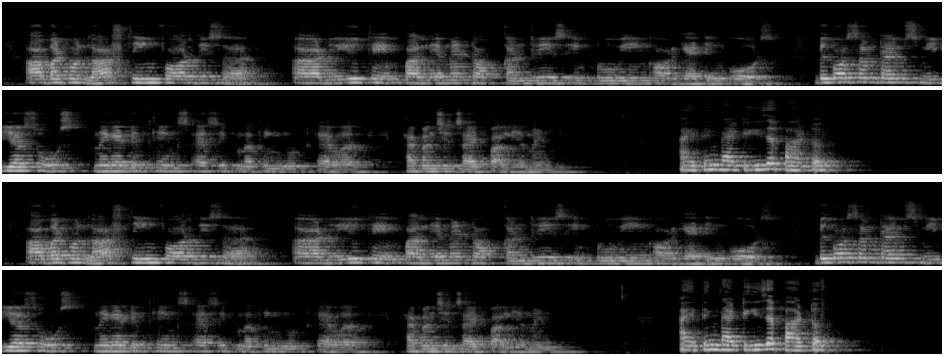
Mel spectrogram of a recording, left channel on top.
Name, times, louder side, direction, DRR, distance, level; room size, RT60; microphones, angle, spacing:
voice 1, 0.2-2.6 2.9-7.7 8.1-13.1 13.4-15.1, left 1 dB, 15° left, 2.0 m, -27 dB
voice 2, 16.2-17.7, right 2 dB, 75° right, 2.7 m, -21 dB
19.0 x 16.5 x 4.2 m
head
